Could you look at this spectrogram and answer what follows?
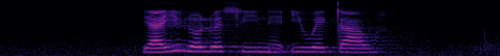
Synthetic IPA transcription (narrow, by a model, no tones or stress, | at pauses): jajilɔlwesinɛʔiwɛǀaːwa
